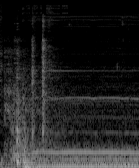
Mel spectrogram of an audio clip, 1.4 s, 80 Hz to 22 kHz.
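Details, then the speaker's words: VW Golf 6 TSI petrol, ignition on after fitting a new fuel filter during a service: short click and rattle, then steady low electric hum as the fuel pump primes and fuel fills the line; normal, no leak. "là, la pompe, elle vient de se mettre en route. On entend le carburant rentrer."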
